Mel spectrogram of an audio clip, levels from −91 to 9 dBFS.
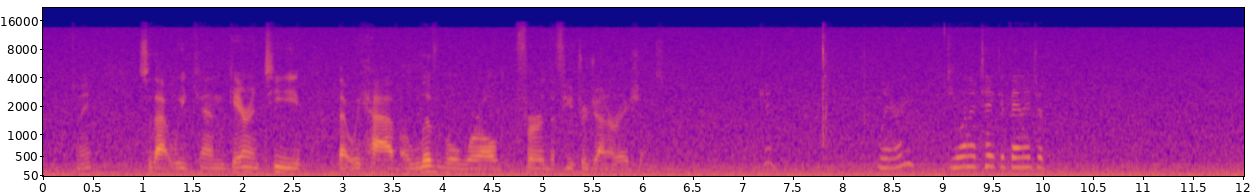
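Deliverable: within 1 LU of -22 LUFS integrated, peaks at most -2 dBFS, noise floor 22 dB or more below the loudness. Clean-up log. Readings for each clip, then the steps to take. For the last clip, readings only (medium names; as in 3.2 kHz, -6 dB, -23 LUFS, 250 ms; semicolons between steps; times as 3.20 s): hum 60 Hz; highest harmonic 300 Hz; hum level -32 dBFS; noise floor -34 dBFS; noise floor target -50 dBFS; loudness -28.0 LUFS; peak level -5.5 dBFS; loudness target -22.0 LUFS
-> de-hum 60 Hz, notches 5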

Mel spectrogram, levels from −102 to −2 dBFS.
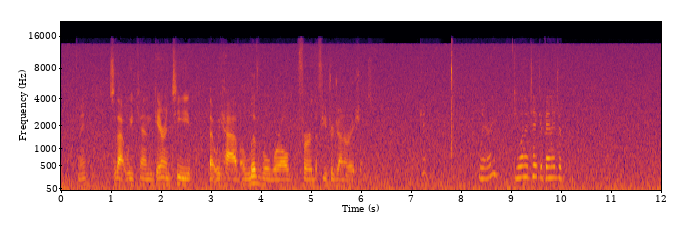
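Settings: hum not found; noise floor -37 dBFS; noise floor target -51 dBFS
-> noise print and reduce 14 dB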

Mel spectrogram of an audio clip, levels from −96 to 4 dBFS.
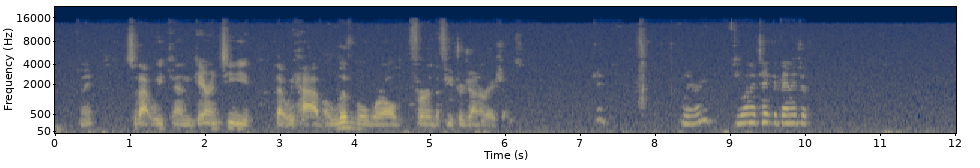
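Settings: noise floor -51 dBFS; loudness -28.0 LUFS; peak level -6.5 dBFS; loudness target -22.0 LUFS
-> trim +6 dB; peak limiter -2 dBFS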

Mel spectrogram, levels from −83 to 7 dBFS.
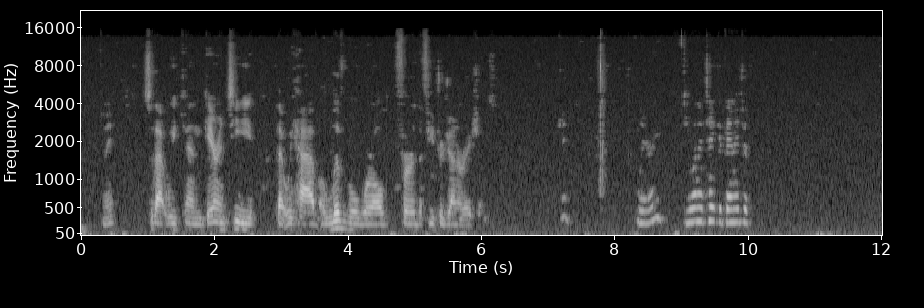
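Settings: loudness -22.0 LUFS; peak level -2.0 dBFS; noise floor -45 dBFS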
